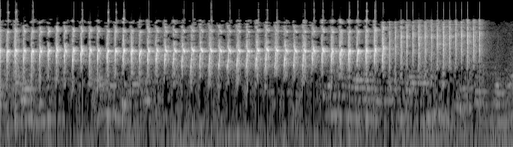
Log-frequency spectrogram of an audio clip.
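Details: Long ngekek chatter of a lovebird kept as master song for training: fast, evenly pulsed high-pitched chattering notes in a continuous stream, shifting to a thinner, higher burst near the end before stopping abruptly.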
